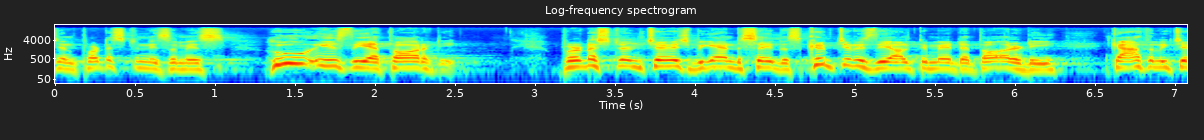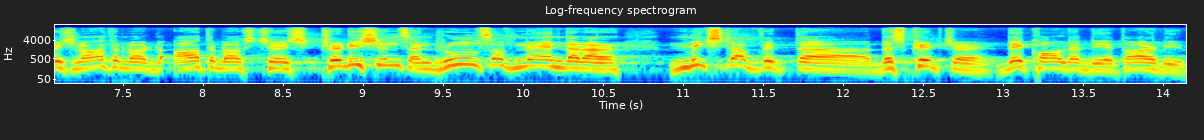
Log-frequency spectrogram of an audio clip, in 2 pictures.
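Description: With a high, slightly mellow voice, a man in his thirties preaches at a lectern on an indoor church stage. His sermon is emphatic and built from short phrases repeated for stress, and the hall's long reverb hangs on every word.

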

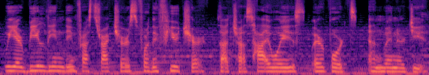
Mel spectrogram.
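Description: Woman with a gravelly, flat voice over music. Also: medium pitch, moderate pace. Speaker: company executive interviewed in promo. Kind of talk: corporate promo interview. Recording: promo video with music bed.

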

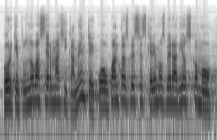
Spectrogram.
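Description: Mexican priest, high voice, preaching in a church with a long echo; asks the crowd question after question. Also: male voice, fairly even intonation, moderate pace, darkish tone. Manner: rhetorical questions, acts out parishioners' pleas. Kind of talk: sermon.

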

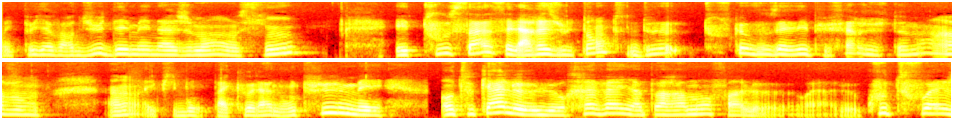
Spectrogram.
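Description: A woman's voice: lowish voice, creaky, mellow. A woman giving a chatty tarot reading to her viewers, full of fillers and asides. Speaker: tarot reader. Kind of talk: casual tarot reading to camera.

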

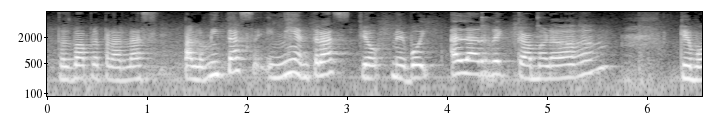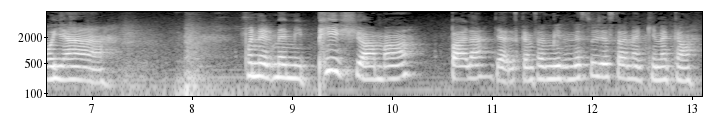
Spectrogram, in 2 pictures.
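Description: A woman's voice: on the high side, steady tone, measured pace, highs cut off, a little hiss or hum. A woman from Mexico chatting casually in a family vlog at home, mixing Spanish with English words. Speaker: vlogger. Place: home at night.

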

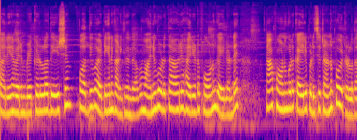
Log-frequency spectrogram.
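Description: A woman recapping a TV serial episode in a rapid, run-on spoken retelling with fillers. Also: medium pitch, dark tone.

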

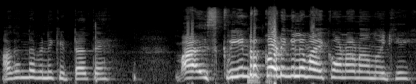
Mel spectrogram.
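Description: A woman's voice: high-pitched, brisk. A young woman, chatting and teasing as she streams a game for her viewers. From Kerala. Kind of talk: live gameplay stream chat.

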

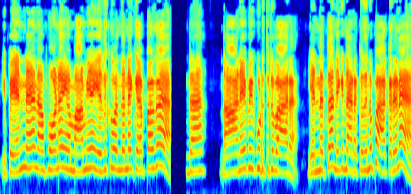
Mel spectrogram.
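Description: A woman voicing a loud, outspoken village daughter-in-law in a cartoon, speaking bluntly with a southern Tamil Nadu village accent. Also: very high-pitched, fairly even intonation, racing, no echo, clean studio sound, exaggerated voice. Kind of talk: cartoon voice acting.

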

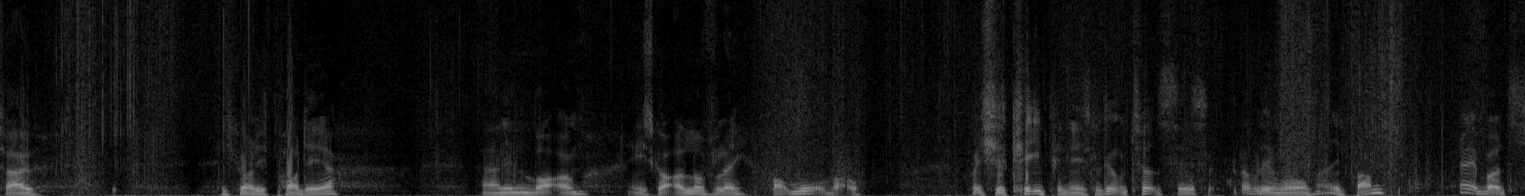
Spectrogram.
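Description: This older man's voice sits fairly low and moves at normal speed, though the audio is narrow and tinny. He's a vlogger kayaking on a canal, casually chatting to camera and sometimes talking to his dog.

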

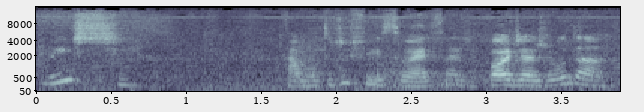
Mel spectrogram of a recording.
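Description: Uma mulher brasileira participando de um programa de auditório, nervosa, pensando em voz alta rápido nas respostas. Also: female voice, medium pitch, over music. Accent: Brazilian Portuguese. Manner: nervous, thinks aloud quickly. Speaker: game show contestant. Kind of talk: live TV game show answers. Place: TV studio.

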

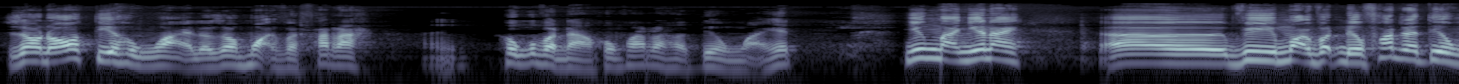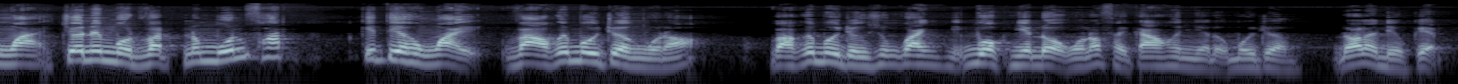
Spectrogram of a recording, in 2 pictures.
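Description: A man teaching physics in a televised exam-review lesson, talking to students in a chatty way with many fillers and quick checks for understanding. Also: a little high, lively intonation. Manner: quick, chatty, stops often on "đấy" and "ờ"; addresses students directly, asks "right?".

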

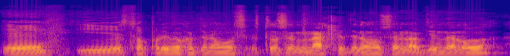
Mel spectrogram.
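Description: Man, live streaming outdoors at night, handheld phone, playful, coaxing, high excited calls to dogs. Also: a little fast. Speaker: dog owner hosting a live stream. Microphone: phone held in hand.

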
